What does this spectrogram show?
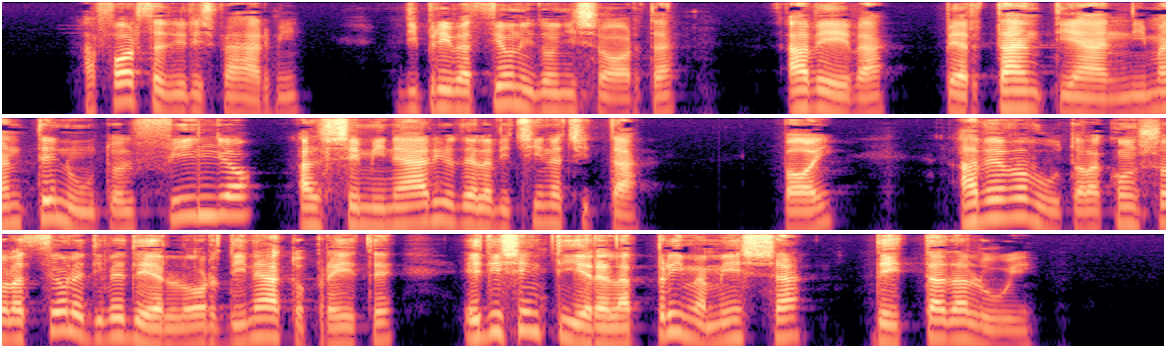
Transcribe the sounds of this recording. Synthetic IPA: afːɔrt̪sad̪iɾisparmi | d̪ipɾivat̪sːjoːnid̪oɲːisɔrt̪aː | veːva | pert̪ant̪ianːimant̪enuːt̪oilfiʎːoalseminaːɾjod̪elːavit͡ʃiːnat͡ʃit̪ːa | pɔjaveːvaːvuːt̪olakonsolat̪sːjoːned̪ived̪eɾeloːrd̪inaːt̪opɾɛːt̪eː | d̪isent̪iːɾelapɾiːmamesːad̪et̪ːad̪aluːj

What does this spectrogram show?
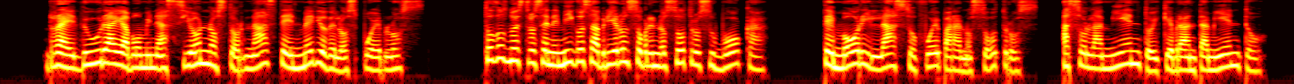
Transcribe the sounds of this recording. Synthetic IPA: raeðuɾaiaβo̞mĩnasjo̞nːo̞st̪o̞ɾnast̪e̞ːnme̞ðjo̞ðe̞lo̞spwe̞βlo̞s | t̪o̞ðo̞znwe̞st̪ɾo̞se̞ne̞miɣo̞saβɾje̞ɾo̞nso̞βɾe̞no̞so̞t̪ɾo̞sːuβo̞ka | t̪e̞mo̞ɾilaso̞fwe̞paɾano̞so̞t̪ɾo̞s | aso̞lamje̞nt̪o̞ike̞βɾant̪amje̞nt̪o̞

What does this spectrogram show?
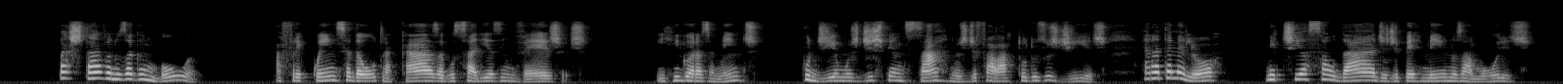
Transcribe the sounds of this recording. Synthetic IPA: b̥aʃt̪avɐnʊzɐɡɐ̃mbowɐ̰ | ɐfɾekwẽsiɐd̪ɐowt̪ɾɐkazɐɡosaɾiɐːzĩvɛʒɐ̰s | ɪhiɡoɾɔzɐmẽnt͡ʃɪ̥ | pud͡ʒiɐmʊzd͡ʒiʃpẽsaɾnʊzd͡ʒɪfalaɾt̪od̪ʊzʊʒd͡ʒiɐsɛɾɐːt̪ɛmeɛʎɔɾ | met͡ʃiɐːsawd̪ad͡ʒɪd͡ʒɪpeɾmejʊnʊzamoɾɪs

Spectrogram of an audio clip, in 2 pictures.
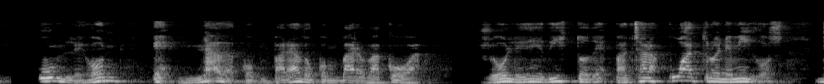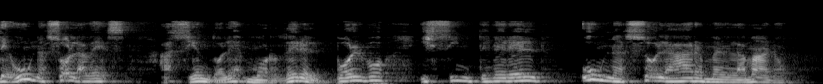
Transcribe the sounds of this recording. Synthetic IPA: unleo̞nezna̰ðako̞mpaɾaðo̞ko̞mbaɾβa̰koa̰ | ʒoleeβist̪o̞ðespat͡ʃaɾakwat̪ɾoenẽ̞miɣo̰s | ðeunaso̞laβes | a̰sje̞nd̪o̞lezmo̞ɾðe̞ɾelpo̞lβo̞isint̪ene̞ɾel | unasolaaɾmaenlamano̞

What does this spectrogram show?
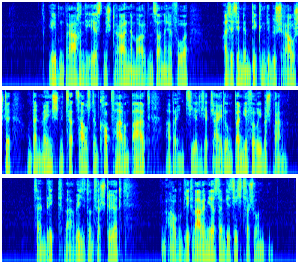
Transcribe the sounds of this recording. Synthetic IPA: ʔeːbn̩bʁaːχn̩dḭːʔeːɐstn̩ʃtʁ̥aːləndəmɔɐɡn̩zɔnəɦɛɐfoːɐ | ʔalsɛsɪndeːmdɪkn̩ɡəbʏʃəʁaʊʃtə | ʊndaɪnmɛnʃmɪt̚t͡sɛɐt͡saʊstəmkʰɔp͡fhaːʁʊnt̚b̥aɐt | ʔa̰ːbɐ̰ʔɪnt͡siːɐlɪçɐklʔa̰ɪdʊŋb̥aɪmiːɐfoːʁyːbɐʃpʁ̥aŋ | z̥aɪnblɪkva̰ːɐvɪltʊntfɛɐʃtøːɐt | ɪmʔa̰ʊɡn̩blɪkv̥aːʁeːɐmiːɐaʊsd̥aːmɡəzɪçtfɛɐʃv̥ʊndn̩

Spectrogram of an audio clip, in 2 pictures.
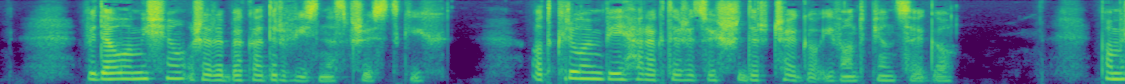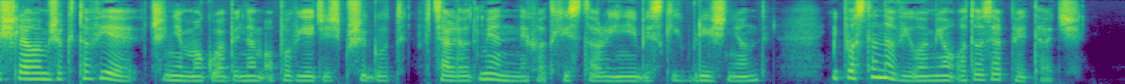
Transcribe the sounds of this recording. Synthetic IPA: vɘd̪awɔmʲiɕɛʐɛɾɛbɛkad̪ɾvʲiznasfʂɘst̪kʲix | ɔt̪kɾɘwɛmvʲjejxaɾakt̪ɛʐɛt̪sɔɕʂɨd̪ɛɾt͡ʂɛɡɔ̰ʔivɔnt̪pʲjɔnt̪sɛɡɔ | pɔmɘɕlawɛmʐɛkt̪ɔvʲjɛt͡ʂɘɲɛmɔɡwabɘnamʔɔ̰pɔvʲjed͡ʑet͡ɕpʂɘɡut̪ft̪salɛɔd̪mʲjɛnːɘxɔt̪xʲist̪ɔɾjiɲebʲjɛskʲiɣblʲiʑɲɔnt̪ | ipɔst̪anɔvʲiwɛmjɔ̃w̃ʔɔt̪ɔzapɘt̪ʰa̰t͡ɕ

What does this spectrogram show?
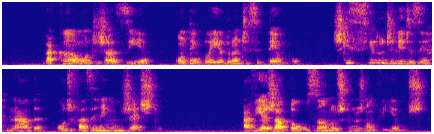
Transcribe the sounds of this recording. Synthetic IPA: d̪ɐkɐ̃mɐõnd͡ʒɪʒaziɐkõnt̪ẽmplejɐd̪uɾɐ̃nt͡ʃɪesɪt̪ẽmpʊ | ɪʃkesid̪ʊd͡ʒɪlɪd͡ʒizeɾnad̪ɐowd͡ʒɪfazeɾnẽɲũʒɛʃt̪ʊ | aviɐʒad̪owzɐ̃nʊskɪnʊʒnɐ̃w̃viɐmʊs

